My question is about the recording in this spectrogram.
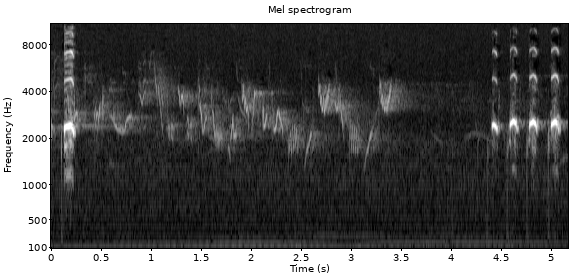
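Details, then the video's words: Struggling one-week-old ospreys in an Estonian nest, June 2017: a loud squeak, then a string of thin twittering chirps, ending with a quick run of sharp repeated high peeps over a faint hum. "Battle of small ospreys."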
